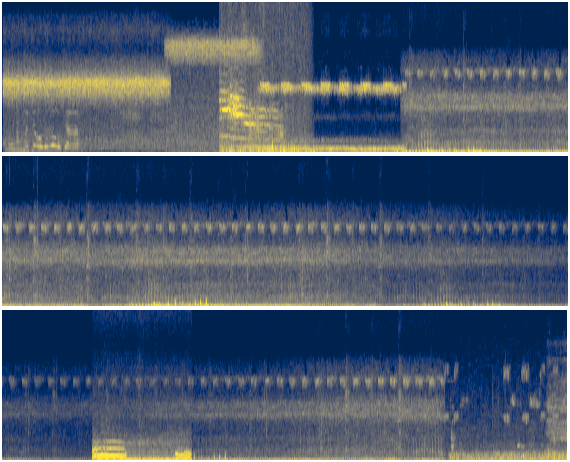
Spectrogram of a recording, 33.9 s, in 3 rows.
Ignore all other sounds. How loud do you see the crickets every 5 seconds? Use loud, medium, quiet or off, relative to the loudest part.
loud, loud, loud, loud, medium, medium, medium.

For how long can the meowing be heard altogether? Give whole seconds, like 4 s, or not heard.
4 s.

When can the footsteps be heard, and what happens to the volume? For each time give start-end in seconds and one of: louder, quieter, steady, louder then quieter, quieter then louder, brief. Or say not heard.
not heard.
